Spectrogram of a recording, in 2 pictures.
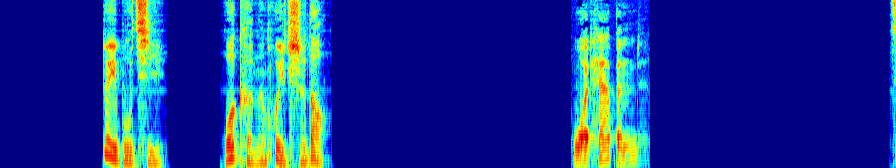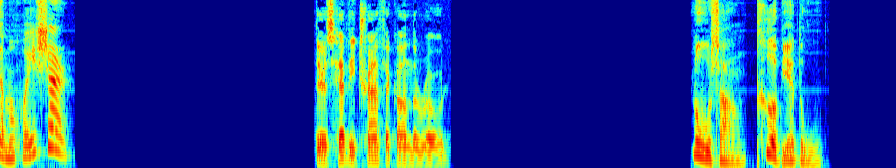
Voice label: Dialog; Chapter 4: How to Apologize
